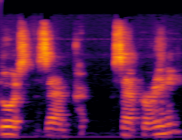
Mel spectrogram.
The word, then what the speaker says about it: Louis Zamperini: Okay, this movie was directed by Angelina Jolie, of course, and this is basically the story of Olympic hero Louis Zamperini. Yeah, that's how you pronounce his name.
